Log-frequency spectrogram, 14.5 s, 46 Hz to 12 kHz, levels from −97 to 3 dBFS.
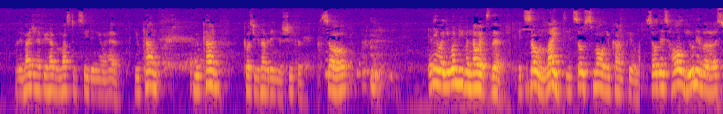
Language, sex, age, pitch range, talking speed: English, male, 30-49, 135-165 Hz, 190 wpm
